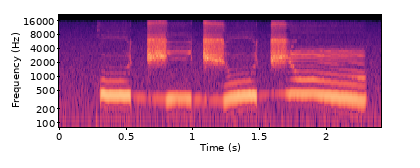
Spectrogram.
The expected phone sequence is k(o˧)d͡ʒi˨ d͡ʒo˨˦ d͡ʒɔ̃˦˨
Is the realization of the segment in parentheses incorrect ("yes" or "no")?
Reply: no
